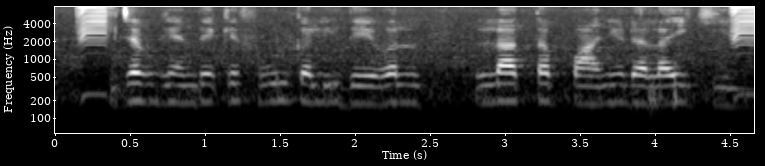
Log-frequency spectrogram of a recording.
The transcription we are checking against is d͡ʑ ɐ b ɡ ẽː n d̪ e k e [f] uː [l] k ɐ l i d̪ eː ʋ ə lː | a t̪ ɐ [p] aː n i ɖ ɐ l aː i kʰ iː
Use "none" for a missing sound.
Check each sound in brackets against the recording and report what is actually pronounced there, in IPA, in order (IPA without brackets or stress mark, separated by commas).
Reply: f, l, p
